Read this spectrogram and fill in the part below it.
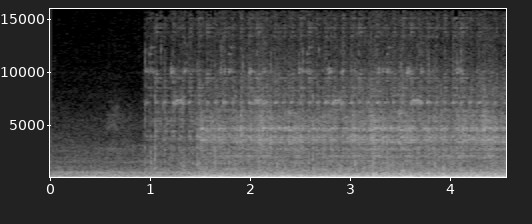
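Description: A heavy stone door rumbles as it grinds open.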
